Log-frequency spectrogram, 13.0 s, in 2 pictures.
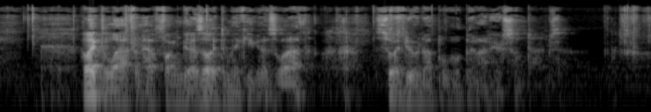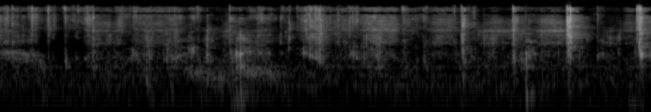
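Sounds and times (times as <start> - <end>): crunchy chewing: 6.0 - 13.0.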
